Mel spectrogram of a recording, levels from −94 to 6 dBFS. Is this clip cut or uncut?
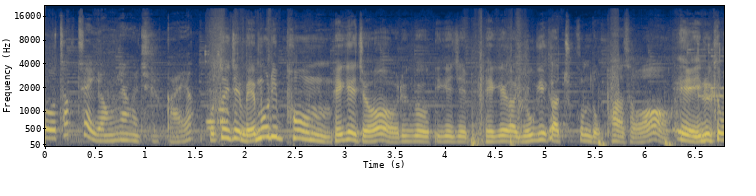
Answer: cut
